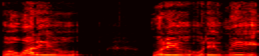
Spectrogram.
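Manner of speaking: very high, caught-out voice, fighting back laughter. Retelling trying to hold back what they had to say; imitating own pitch going high. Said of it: "my voice pitch get a little high".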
